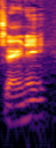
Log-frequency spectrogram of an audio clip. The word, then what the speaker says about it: jrne: This game, I don't have a name for it, but I'm calling it jrne, pronounced journey, because it's about a quest.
